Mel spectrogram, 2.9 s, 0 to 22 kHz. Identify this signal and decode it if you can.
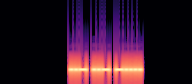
Morse code, heard as a keyed tone, about 34 wpm, 700 Hz. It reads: UU6
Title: All Cut Numbers - 3-Digit 35wpm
